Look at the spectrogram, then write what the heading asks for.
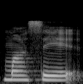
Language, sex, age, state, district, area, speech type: Manipuri, female, 18-30, Manipur, Senapati, urban, spontaneous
